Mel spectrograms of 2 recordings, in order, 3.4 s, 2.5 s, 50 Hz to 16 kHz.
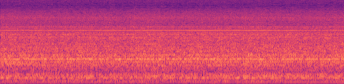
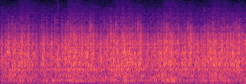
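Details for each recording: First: DeWalt 735 planer retrofitted with a helical spiral carbide cutterhead, taking a decent cut: a steady, even high whir with constant tone and no thumps or chatter. It runs exceptionally smoothly under load. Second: Craftex CX13HC 13-inch helical planer: gritty rasping grind with fast ratchety texture while cranking the head down; owner suspects poor-quality bearings; unconfirmed.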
